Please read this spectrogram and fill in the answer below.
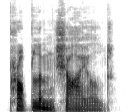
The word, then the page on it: problem child: British English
